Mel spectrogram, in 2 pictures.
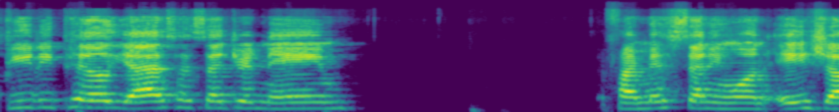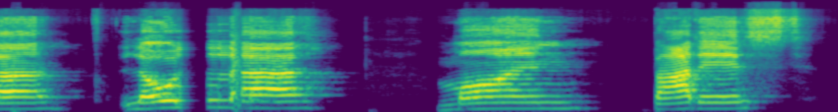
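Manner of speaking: ordinary talk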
